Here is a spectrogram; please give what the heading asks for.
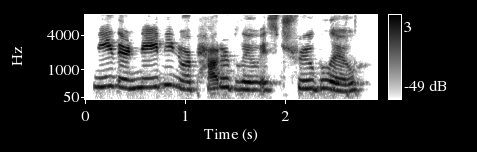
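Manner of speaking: ordinary delivery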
